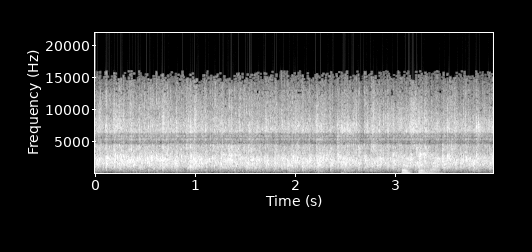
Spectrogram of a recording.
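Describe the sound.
A steady round of applause from many hands, dense and even throughout, with a brief voice breaking through near the end.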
